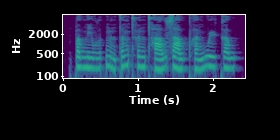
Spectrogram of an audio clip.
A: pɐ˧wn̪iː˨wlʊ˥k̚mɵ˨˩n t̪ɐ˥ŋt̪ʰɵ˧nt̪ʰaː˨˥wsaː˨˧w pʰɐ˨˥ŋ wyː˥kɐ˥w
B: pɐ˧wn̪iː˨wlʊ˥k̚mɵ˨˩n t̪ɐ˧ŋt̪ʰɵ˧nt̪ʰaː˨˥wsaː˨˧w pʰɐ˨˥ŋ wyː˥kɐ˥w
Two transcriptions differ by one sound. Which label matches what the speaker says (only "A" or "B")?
A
